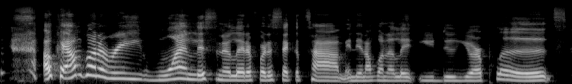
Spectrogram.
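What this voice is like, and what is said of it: Strong Southern US accent. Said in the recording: “I have a very southern accent. I'm from Mississippi.”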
